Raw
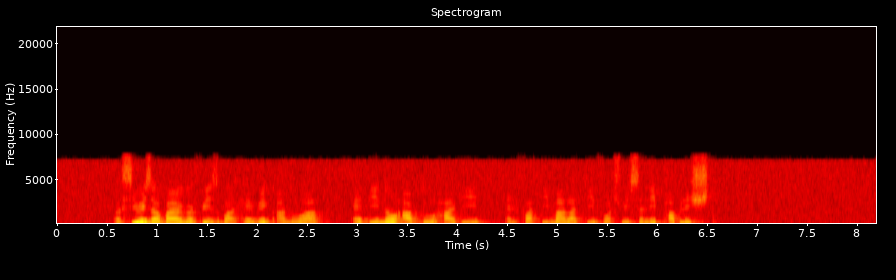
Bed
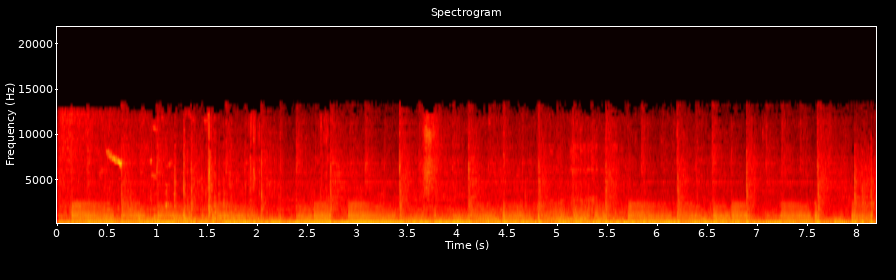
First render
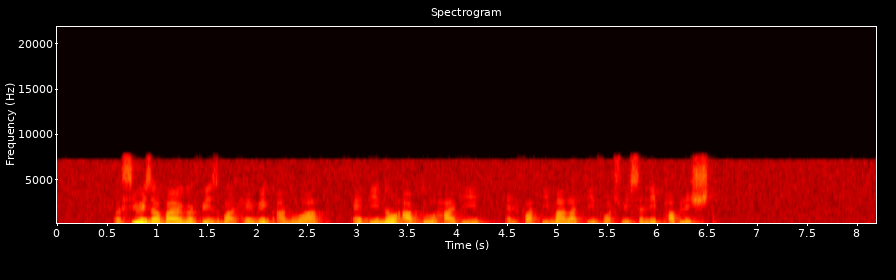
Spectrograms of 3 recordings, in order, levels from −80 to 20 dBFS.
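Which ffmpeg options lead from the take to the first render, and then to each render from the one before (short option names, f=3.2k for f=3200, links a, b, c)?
-af "afftdn=nr=6:nf=-40"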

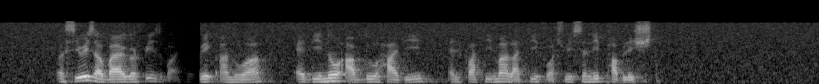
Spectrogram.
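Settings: -filter_complex "[0:a]asplit=2[a][b];[a]atrim=end=2,asetpts=PTS-STARTPTS,afade=t=out:st=1.28:d=0.72:c=qua[c];[b]atrim=start=2,asetpts=PTS-STARTPTS,afade=t=in:d=0.004:c=hsin[d];[c][d]concat=n=2:v=0:a=1"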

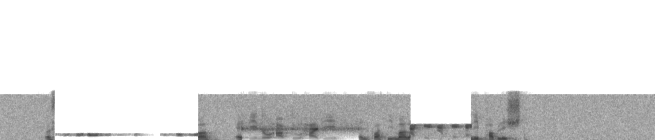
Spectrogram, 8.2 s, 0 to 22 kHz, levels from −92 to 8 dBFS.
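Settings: -filter_complex "[0:a]asettb=1/sr,asplit=3[a][b][c];[a]atrim=end=0.684[d];[b]atrim=start=0.68:end=2.49,asetpts=PTS-STARTPTS,afade=t=in:d=0.004:c=qsin,afade=t=out:st=1.806:d=0.004:c=qsin,asuperpass=centerf=900:order=20:qfactor=5[e];[c]atrim=start=2.486[f];[d][e]acrossfade=d=0.004:c1=hsin:c2=qsin[g];[g][f]acrossfade=d=0.004:c1=qsin:c2=hsin,asettb=1/sr,asplit=3[h][i][j];[h]atrim=end=3.024[k];[i]atrim=start=3.02:end=4.5,asetpts=PTS-STARTPTS,afade=t=in:d=0.004:c=qsin,afade=t=out:st=1.476:d=0.004:c=qsin,highpass=f=1.8k:t=q:w=13[l];[j]atrim=start=4.496[m];[k][l]acrossfade=d=0.004:c1=hsin:c2=qsin[n];[n][m]acrossfade=d=0.004:c1=qsin:c2=hsin,asettb=1/sr,asplit=3[o][p][q];[o]atrim=end=5.134[r];[p]atrim=start=5.13:end=5.9,asetpts=PTS-STARTPTS,afade=t=in:d=0.004:c=qsin,afade=t=out:st=0.766:d=0.004:c=qsin,lowpass=f=2.1k:t=q:w=0.5098,lowpass=f=2.1k:t=q:w=0.6013,lowpass=f=2.1k:t=q:w=0.9,lowpass=f=2.1k:t=q:w=2.563,afreqshift=-2500[s];[q]atrim=start=5.896[t];[r][s]acrossfade=d=0.004:c1=hsin:c2=qsin[u];[u][t]acrossfade=d=0.004:c1=qsin:c2=hsin"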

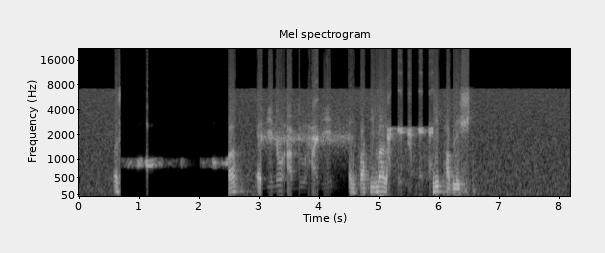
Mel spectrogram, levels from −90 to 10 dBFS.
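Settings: -filter_complex "[0:a]asplit=2[a][b];[b]acrusher=bits=3:mix=0:aa=0.000001,volume=-5dB[c];[a][c]amix=inputs=2:normalize=0,asoftclip=type=tanh:threshold=-13.5dB"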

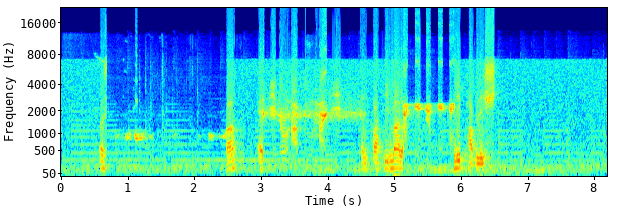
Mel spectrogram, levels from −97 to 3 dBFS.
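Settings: -filter_complex "[1:a]volume=-22.5dB[a];[0:a][a]amix=inputs=2:normalize=0"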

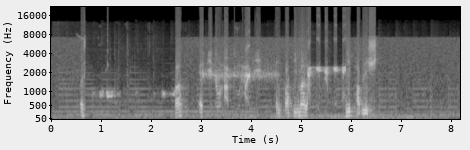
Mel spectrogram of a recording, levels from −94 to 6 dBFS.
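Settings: -af "volume=6dB"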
